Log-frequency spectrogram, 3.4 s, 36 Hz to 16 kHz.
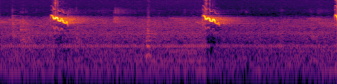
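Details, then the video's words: Yellow-breasted white-eye giving its "ciak ciak" call: short, sharp, high descending chirps, three in the clip, spaced about 1.5 seconds apart, over a steady low hum. "Pleci dada kuning memanggil ciak ciak"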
